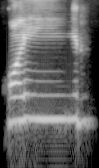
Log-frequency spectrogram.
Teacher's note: را ساکن ہی ہے تو میں اس کو لائٹ پڑھوں گی کیونکہ اس سے پہلے یا ساکن کنڈیشن میں ہے غیر۔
